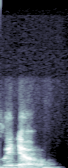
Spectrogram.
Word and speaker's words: Ouido: widow the word widow in my language is pronounced widow but means to play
